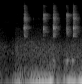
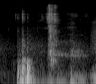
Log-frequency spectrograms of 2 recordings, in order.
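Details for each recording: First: Toro Z Master zero-turn mower, battery voltage tested fine: turning the key gives only light, sharp fuel solenoid clicks, engine never cranks; ignition switch suspected, about to be tested. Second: Toro Z Master zero-turn mower just after its faulty ignition switch was replaced: a few short cranking bursts, then the engine catches and settles into a steady, even run that builds smoothly. Normal start and run.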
